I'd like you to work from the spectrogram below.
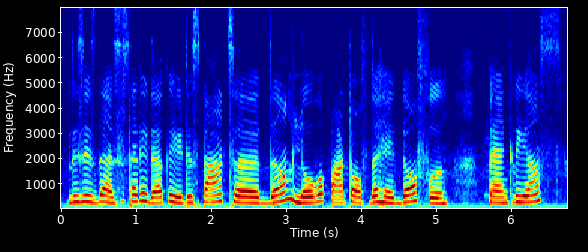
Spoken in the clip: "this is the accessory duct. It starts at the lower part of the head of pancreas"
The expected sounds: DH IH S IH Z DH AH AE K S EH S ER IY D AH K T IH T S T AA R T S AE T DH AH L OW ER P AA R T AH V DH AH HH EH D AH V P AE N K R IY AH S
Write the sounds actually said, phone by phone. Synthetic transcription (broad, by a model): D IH S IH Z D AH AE S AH S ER IY D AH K IH T S T AA R T S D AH L OW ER P AA R T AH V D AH HH EH D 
